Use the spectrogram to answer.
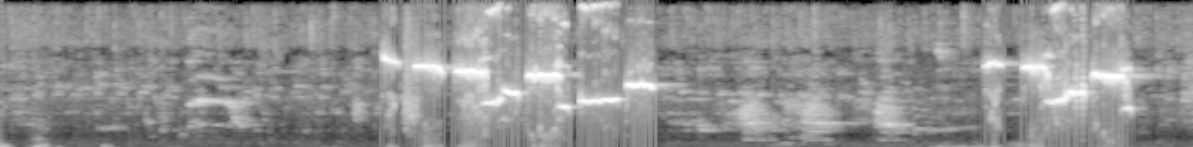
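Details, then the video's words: Mangrove whistler lure song. Clear high whistled notes drop in steps across about two seconds, softer chirps follow, and the falling whistle run repeats near the end. "PANCINGAN SUWARA💯‼️ BURUNG KANCILAN BAKAU"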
